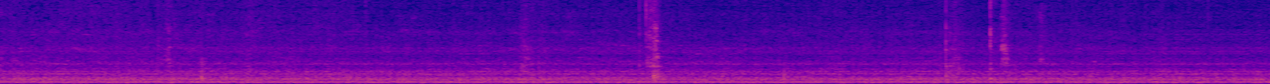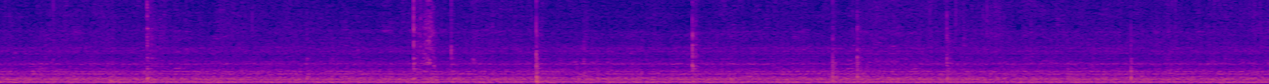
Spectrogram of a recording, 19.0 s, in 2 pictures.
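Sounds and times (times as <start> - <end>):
eggs frying in a pan: 0.0 - 19.0
turner tapping and scraping pan: 3.8 - 5.2, 6.9 - 8.0, 9.9 - 11.0, 11.9 - 14.0, 14.6 - 14.9, 15.7 - 17.1.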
